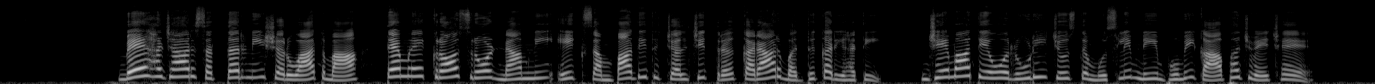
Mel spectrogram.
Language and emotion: Gujarati, neutral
